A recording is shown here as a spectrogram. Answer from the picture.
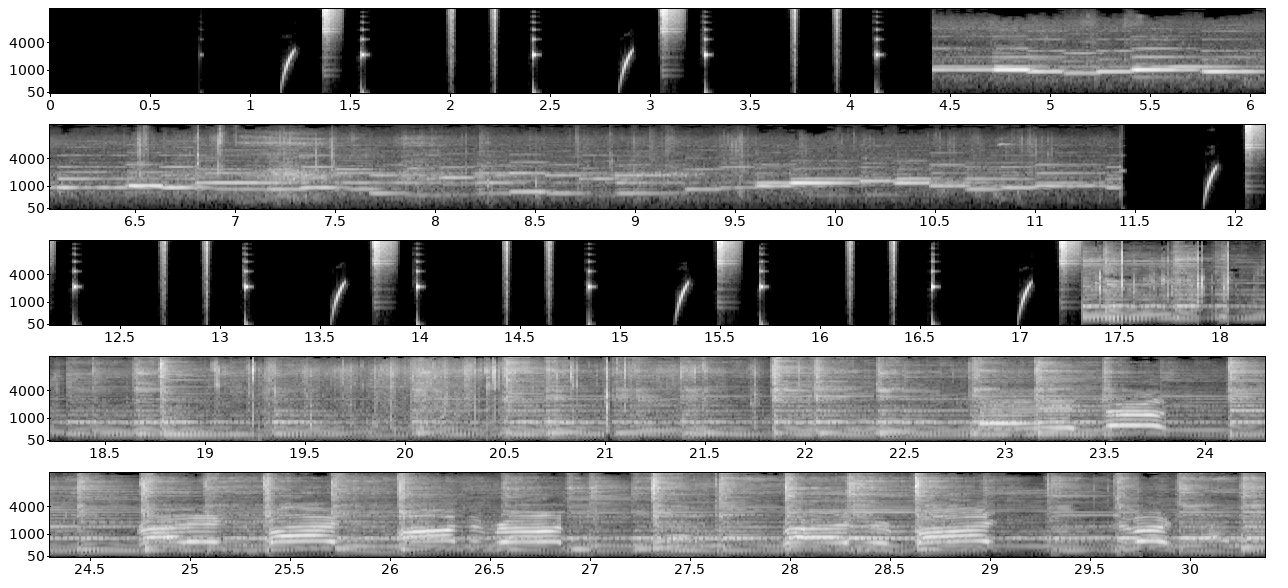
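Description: Cartoonish bubble 'plop' sound effects, short rising pops scattered through the first half, with a tinkling, chime-like melody between them. From about halfway, fuller music takes over, with held chords and sliding, voice-like notes.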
